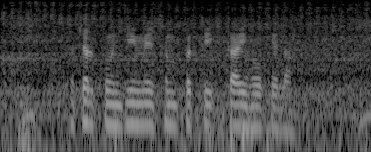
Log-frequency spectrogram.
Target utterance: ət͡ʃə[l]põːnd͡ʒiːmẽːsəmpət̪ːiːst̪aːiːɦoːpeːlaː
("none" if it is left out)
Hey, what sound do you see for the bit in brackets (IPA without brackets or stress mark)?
l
